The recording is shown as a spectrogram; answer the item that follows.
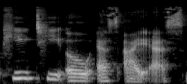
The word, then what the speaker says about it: ptosis: common symptom is ptosis so p-t-o-s-i-s we pronounce it ptosis like t-o-e-s-i-s and um here you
